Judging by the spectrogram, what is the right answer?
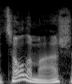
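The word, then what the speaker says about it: Tollemache: I found out how to pronounce her name, Sarah Tollamache.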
